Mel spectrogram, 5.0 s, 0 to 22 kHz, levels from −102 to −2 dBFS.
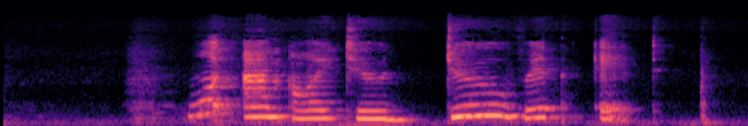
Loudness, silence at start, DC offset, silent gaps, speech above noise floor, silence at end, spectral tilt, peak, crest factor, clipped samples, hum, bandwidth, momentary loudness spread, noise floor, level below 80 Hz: -30 LUFS; 0.9 s; under 0.1%; none; 38 dB; 0.25 s; -5 dB/octave; -16 dBFS; 16 dB; under 0.1%; none; 11.5 kHz; 12 LU; -67 dBFS; -64 dBFS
